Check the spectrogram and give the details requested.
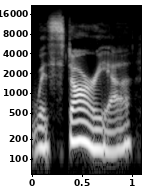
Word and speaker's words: Wisteria: The botanist Thomas Nuttall gave the name Wisteria to the genus in honor of Caspar Wistar. Some people pronounce it Wistaria to reflect the proper spelling of Caspar Wistar's last name.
